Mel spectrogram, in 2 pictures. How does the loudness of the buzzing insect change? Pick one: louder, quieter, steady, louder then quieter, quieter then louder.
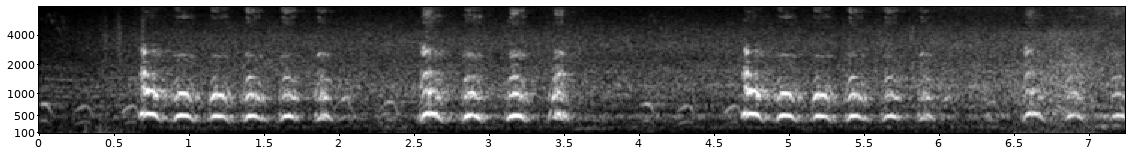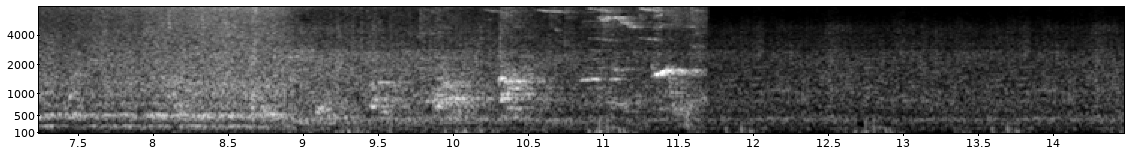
louder then quieter.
